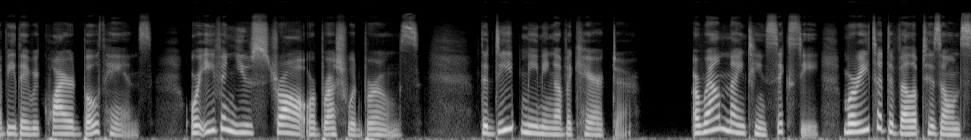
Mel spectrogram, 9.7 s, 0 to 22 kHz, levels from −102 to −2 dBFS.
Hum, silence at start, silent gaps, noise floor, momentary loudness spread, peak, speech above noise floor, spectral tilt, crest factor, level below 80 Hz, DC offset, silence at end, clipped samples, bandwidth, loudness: none; 0 s; none; -59 dBFS; 13 LU; -8 dBFS; 32 dB; -6 dB/octave; 20 dB; -48 dBFS; under 0.1%; 0 s; under 0.1%; 13.5 kHz; -28 LUFS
